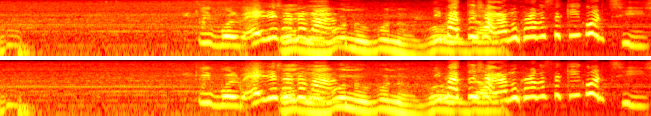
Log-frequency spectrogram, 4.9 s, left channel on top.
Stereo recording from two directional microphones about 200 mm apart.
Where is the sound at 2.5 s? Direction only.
40° right (ahead or behind).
